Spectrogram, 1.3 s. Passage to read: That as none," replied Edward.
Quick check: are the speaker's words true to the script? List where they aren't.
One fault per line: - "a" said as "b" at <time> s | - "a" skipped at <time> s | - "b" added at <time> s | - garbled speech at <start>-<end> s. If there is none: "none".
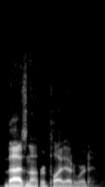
none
